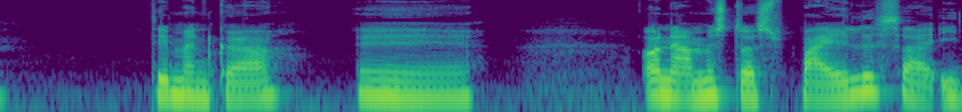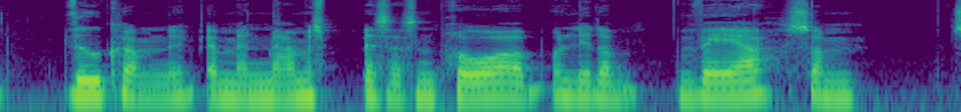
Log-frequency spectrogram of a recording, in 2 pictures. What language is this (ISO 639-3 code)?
dan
